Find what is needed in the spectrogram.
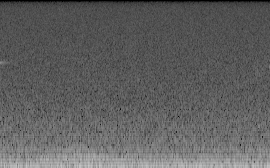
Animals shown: forest ambience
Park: Acadia National Park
